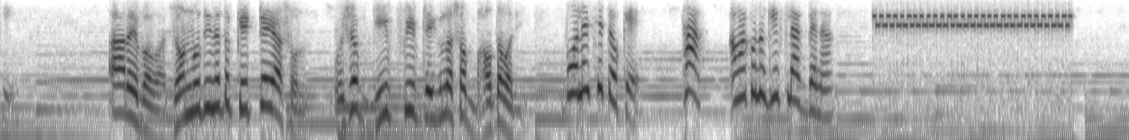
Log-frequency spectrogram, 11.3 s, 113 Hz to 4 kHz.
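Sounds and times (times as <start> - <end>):
speech: 1.1 - 8.4
electronic phone ringtone: 8.7 - 10.8.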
